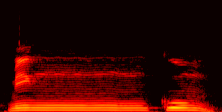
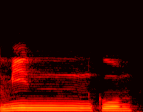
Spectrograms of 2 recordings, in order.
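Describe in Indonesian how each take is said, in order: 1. N tersembunyi dalam bunyi sengau yang ditahan. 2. N dibaca jelas dan penuh. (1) "ikhfa hakiki dua harakat" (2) "itu jadi izhar"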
